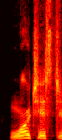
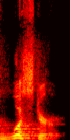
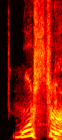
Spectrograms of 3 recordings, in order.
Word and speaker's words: Worcester: lecturing and mentoring students at Fitchburg State University Worchester State University Emerson college and Boston University well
